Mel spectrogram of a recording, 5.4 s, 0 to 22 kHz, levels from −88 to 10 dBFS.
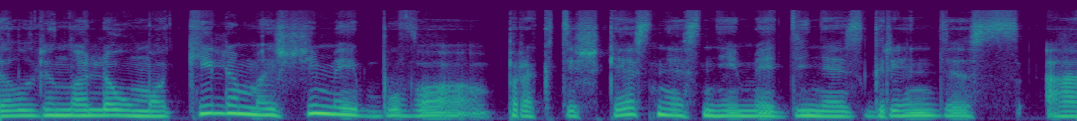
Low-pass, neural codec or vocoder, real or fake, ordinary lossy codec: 14.4 kHz; none; real; Opus, 32 kbps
